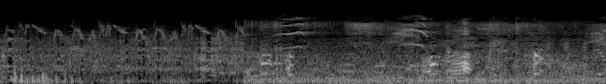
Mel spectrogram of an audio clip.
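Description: A flock of bar-headed geese calling: a dense chatter of many small, high calls. About two and a half seconds in it changes abruptly to louder, lower honks from nearer birds, one every half second or so.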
